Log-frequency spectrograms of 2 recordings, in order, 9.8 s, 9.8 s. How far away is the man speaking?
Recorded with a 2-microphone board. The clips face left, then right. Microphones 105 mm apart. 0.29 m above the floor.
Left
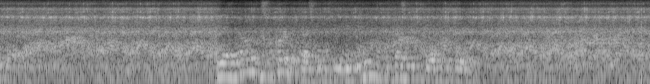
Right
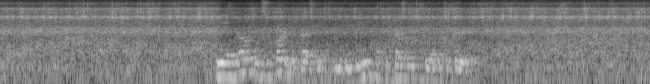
About 2.5 m.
